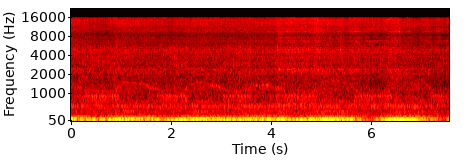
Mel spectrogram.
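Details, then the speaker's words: Boat engine with Holley Sniper EFI idling: deep rumble that swells and sags unevenly, with a solenoid clicking on and off after a dual-battery install. "now one thing you can hear there is the solenoid clicking on and off you can also hear it's got a rough idle"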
